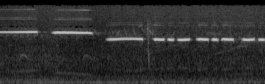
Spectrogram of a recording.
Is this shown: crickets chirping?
no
